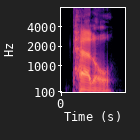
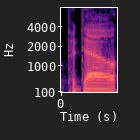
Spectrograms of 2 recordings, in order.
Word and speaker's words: padel: not the shits uh the second is I said paddle not padel well there's a big debate on whether it's called paddle or padel oh it's a debate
